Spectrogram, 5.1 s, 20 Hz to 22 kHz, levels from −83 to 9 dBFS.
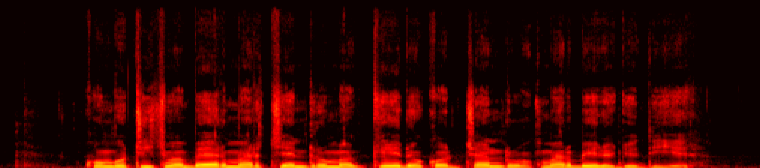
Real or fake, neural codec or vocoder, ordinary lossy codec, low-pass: fake; vocoder, 44.1 kHz, 128 mel bands, Pupu-Vocoder; none; none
